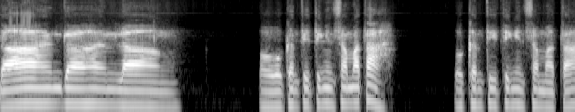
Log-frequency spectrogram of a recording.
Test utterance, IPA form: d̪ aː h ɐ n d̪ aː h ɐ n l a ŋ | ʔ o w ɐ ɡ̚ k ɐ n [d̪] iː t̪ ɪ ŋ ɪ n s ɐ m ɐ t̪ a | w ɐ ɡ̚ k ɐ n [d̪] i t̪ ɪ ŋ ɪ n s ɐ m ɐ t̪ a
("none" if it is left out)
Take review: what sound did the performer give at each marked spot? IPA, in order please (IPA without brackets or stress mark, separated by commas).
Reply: t̪, t̪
